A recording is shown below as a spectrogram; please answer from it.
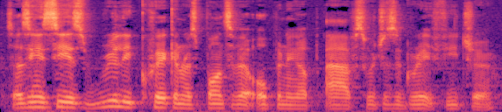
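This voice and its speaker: A young man reviews a phone app in a casual, explanatory way. His voice is bright and forward, and he speaks candidly as he walks through each step. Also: mid-range voice, quick pace. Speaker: tech reviewer.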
